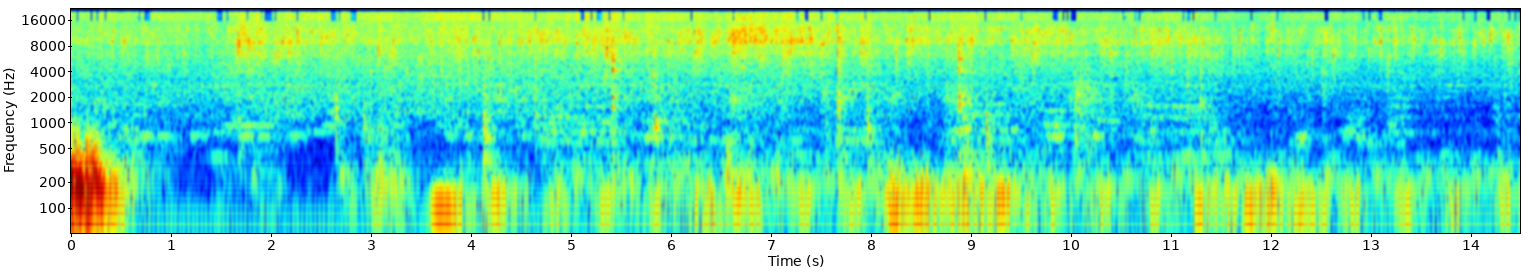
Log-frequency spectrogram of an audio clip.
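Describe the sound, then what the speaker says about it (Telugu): Curry leaves fry in hot oil, a steady crackling sizzle with bursts of spattering and stirring, close and fairly quiet throughout. "కరివేపాకు కూడా తీసుకొని ఆయిల్లోని ఫ్రై చేసుకుందాం"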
